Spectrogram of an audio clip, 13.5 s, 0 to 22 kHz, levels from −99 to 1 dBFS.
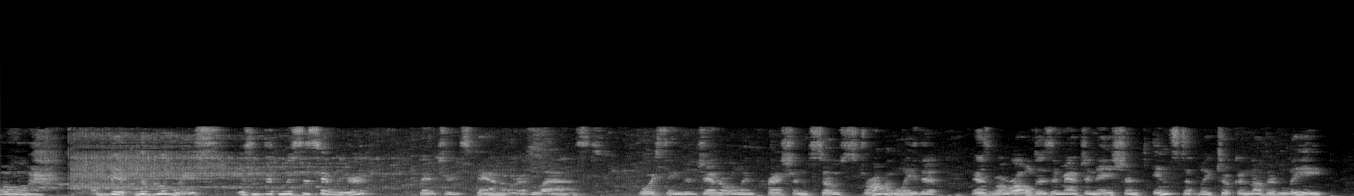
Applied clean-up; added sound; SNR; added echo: classical method WPE with log-MMSE.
